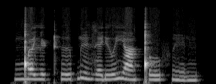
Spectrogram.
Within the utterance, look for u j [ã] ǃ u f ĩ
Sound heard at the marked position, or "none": ã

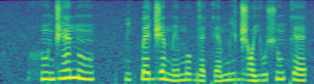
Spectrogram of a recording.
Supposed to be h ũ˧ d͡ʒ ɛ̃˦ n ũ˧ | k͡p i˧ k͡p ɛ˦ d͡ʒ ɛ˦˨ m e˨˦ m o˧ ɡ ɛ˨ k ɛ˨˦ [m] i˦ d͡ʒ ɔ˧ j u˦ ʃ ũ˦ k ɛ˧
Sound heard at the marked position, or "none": m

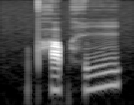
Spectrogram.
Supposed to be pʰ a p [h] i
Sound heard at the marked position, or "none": h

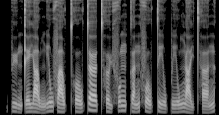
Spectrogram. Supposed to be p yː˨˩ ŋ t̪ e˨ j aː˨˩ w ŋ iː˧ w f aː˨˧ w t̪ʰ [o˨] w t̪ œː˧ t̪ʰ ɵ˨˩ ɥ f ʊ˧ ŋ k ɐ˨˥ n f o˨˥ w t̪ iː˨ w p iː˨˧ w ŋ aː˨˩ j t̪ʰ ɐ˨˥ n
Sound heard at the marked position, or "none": o˨˥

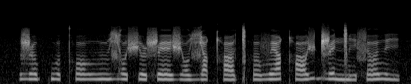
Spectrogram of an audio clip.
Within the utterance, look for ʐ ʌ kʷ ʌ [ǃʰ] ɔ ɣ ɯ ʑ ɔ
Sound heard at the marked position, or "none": kʰ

